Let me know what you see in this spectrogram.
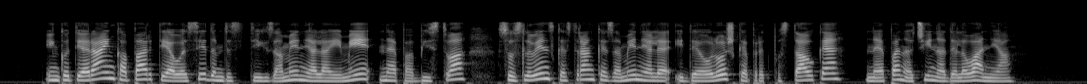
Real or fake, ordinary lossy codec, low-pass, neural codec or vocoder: real; none; 7.2 kHz; none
